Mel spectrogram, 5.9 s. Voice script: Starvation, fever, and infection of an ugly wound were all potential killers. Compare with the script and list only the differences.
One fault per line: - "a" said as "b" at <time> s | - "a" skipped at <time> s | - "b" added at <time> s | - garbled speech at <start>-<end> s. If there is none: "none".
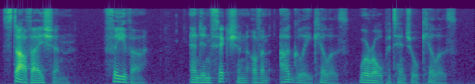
- "wound" said as "killers" at 3.9 s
